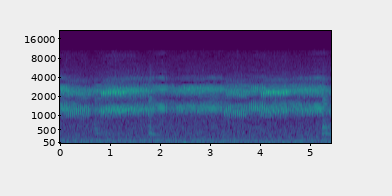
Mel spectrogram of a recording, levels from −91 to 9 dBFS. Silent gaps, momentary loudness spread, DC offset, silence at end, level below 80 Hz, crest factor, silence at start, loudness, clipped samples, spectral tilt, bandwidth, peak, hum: none; 8 LU; under 0.1%; 0 s; -64 dBFS; 18 dB; 0 s; -37 LUFS; under 0.1%; -2 dB/octave; 11.5 kHz; -22 dBFS; none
